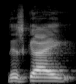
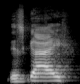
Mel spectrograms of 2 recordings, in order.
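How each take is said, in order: Both takes have the same delivery.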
